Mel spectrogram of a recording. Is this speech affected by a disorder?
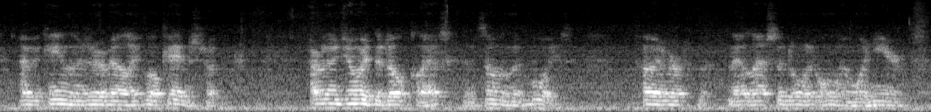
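Yes: Parkinson's disease; trouble talking.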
